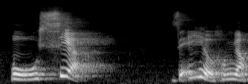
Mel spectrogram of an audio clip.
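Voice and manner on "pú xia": "pú xia": rising pú, falling xia; changed tone of pu. Shown as a demonstration. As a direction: lift "pú", then drop "xia". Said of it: "chúng mình phải đọc là".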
